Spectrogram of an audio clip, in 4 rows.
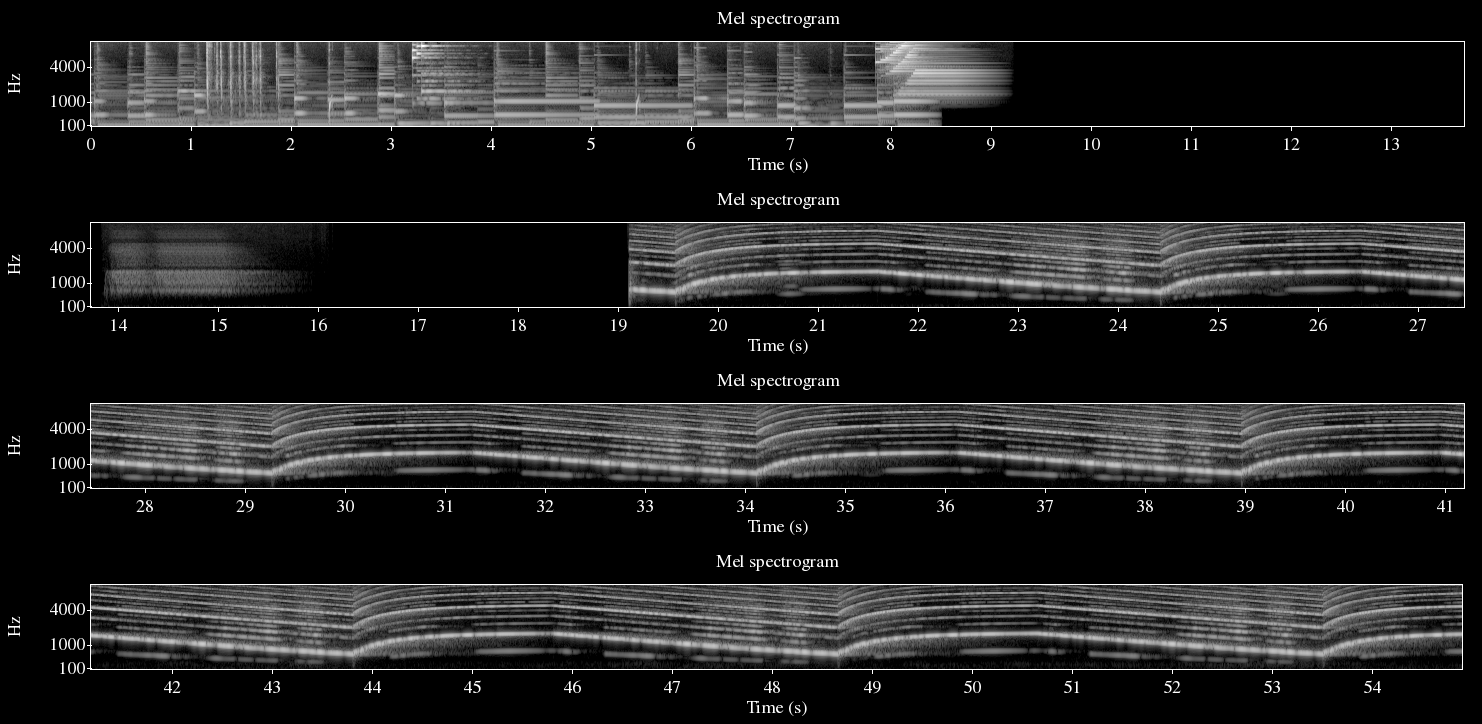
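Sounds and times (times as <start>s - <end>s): wailing siren: 19.1s - 54.9s.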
